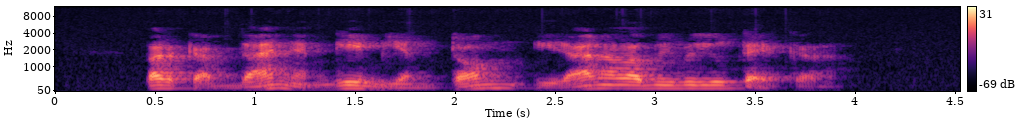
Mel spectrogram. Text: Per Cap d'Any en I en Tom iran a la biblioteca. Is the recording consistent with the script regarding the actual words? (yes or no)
no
